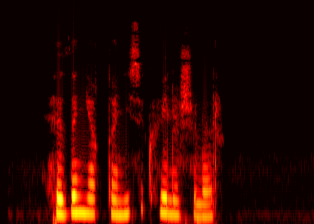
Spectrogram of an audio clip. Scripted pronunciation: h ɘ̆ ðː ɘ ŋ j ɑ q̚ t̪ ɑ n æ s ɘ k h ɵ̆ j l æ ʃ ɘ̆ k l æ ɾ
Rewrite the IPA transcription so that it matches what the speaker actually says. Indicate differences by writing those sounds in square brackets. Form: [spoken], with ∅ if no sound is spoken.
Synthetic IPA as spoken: h ɘ̆ ðː ɘ ŋ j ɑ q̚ t̪ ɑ n [i] s ɘ k h ɵ̆ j l æ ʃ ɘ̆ [∅] l æ ɾ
